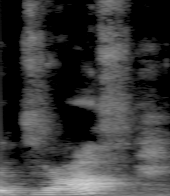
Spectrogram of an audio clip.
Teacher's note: it's not quite, that strong affricate, that j, it's not quite there. So I use his neck as well to teach the kids that they have to stretch that sound out of their mouth.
